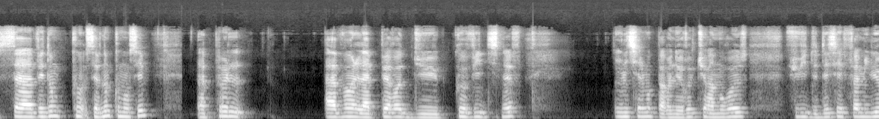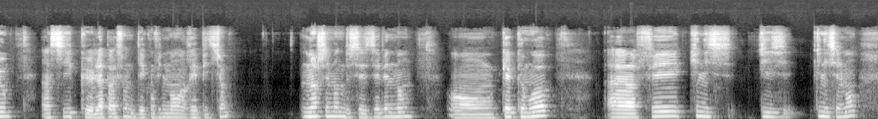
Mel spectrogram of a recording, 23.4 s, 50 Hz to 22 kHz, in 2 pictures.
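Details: 22-year-old man speaking French, stuttering since early childhood after a slight speech delay, followed by a speech therapist and using filler words and fluency techniques; stuttering.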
